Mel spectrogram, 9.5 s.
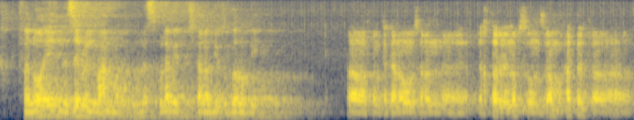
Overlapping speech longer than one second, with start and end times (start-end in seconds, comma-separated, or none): none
